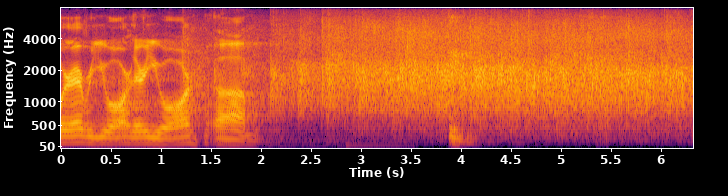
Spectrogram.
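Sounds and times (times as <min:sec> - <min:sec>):
speech: 0:00.0 - 0:02.2
audience applause for a man coming up to speak at a lunch gathering: 0:01.6 - 0:06.3.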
